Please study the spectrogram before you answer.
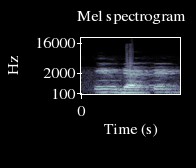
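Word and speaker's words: indebted: एम इंडक्टेड टू यू ध्यान रखिए जो बी है वो साइलेंट है साइलेंट का मतलब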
